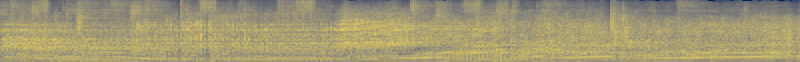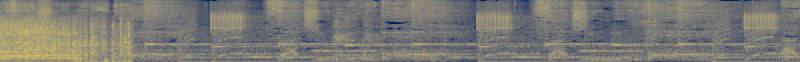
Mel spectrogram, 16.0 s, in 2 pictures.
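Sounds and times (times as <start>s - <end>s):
car engine accelerating hard: 0.0s - 9.3s.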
